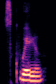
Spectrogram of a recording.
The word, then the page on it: squail: Indian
